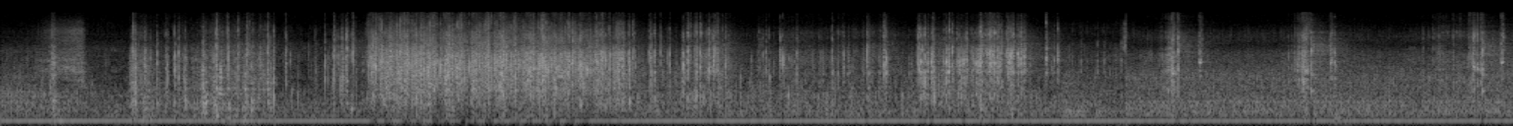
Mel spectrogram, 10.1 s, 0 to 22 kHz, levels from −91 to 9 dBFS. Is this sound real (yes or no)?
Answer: yes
